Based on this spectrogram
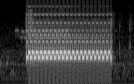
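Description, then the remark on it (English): A telephone on a radio call-in line rings once, a loud, steady electronic trill lasting under two seconds, heard alone with no voices and near silence before and after. “I'll try another phone here.”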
